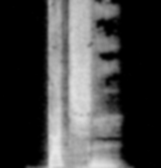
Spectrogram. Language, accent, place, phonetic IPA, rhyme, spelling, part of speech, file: German, Germany, Berlin, [ˈdat͡ʃn̩], -at͡ʃn̩, Datschen, noun, De-Datschen.ogg
- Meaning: plural of Datsche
